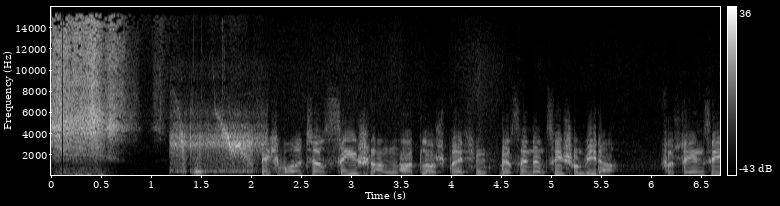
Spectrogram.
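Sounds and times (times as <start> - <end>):
walkie-talkie static hissing and crackling: 1.2 - 5.3
speech: 1.4 - 6.6.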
